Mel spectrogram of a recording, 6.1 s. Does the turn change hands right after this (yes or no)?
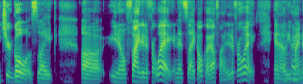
no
